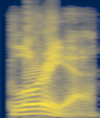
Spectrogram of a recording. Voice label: "Gloria", American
